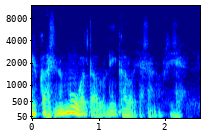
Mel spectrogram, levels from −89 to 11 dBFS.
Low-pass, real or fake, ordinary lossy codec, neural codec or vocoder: none; real; none; none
